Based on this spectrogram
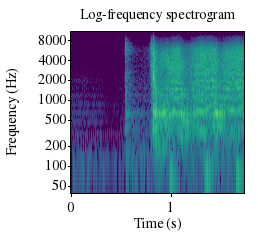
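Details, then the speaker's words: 1980 John Deere 317 tractor after charging battery and replacing and adjusting points and condenser: slow labored cranking about three strokes a second that never catches, no spark at the points; crank, no start (no spark). "I charged the battery I replaced the points and condenser and adjusted the points uh let's see what we get [Music] nothing not getting spark at points points still what the heck"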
